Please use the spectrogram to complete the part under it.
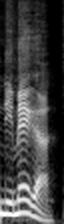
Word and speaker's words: Nimega: Tú estás en Nimega. Sí. ¿Sí? ¿Cómo se dice? Nimega lo decimos bien por aquí abajo, está bien dicho, ¿no? – Sí, bueno, yo también le digo ni mega.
